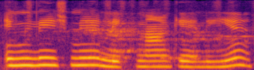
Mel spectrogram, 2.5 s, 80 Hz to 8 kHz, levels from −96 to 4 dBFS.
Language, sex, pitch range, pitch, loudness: Hindi, female, 230-290 Hz, 275 Hz, -14 LUFS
